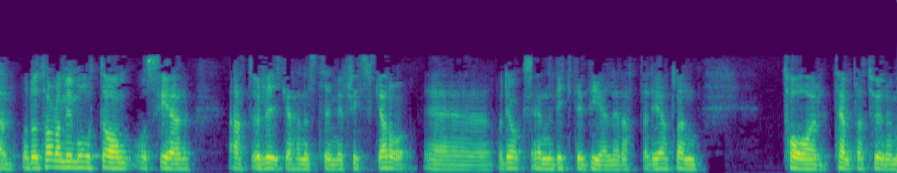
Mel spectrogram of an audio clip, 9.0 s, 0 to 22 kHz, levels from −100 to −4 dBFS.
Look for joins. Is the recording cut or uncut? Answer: cut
